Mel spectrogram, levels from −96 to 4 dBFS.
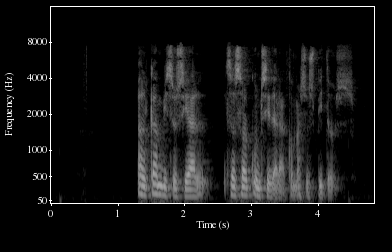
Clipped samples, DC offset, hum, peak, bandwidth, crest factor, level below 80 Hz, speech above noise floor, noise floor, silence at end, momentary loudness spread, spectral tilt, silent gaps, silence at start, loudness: under 0.1%; under 0.1%; none; -24 dBFS; 8 kHz; 18 dB; -82 dBFS; over 50 dB; under -90 dBFS; 0.35 s; 14 LU; -3.5 dB/octave; none; 1.3 s; -40 LUFS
